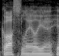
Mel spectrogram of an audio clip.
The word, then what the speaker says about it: Glossolalia: Hold on. Glossolalia? – Glossolalia, yeah. – Oh, I pronounced it right? – Yeah. – It is glossolalia.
